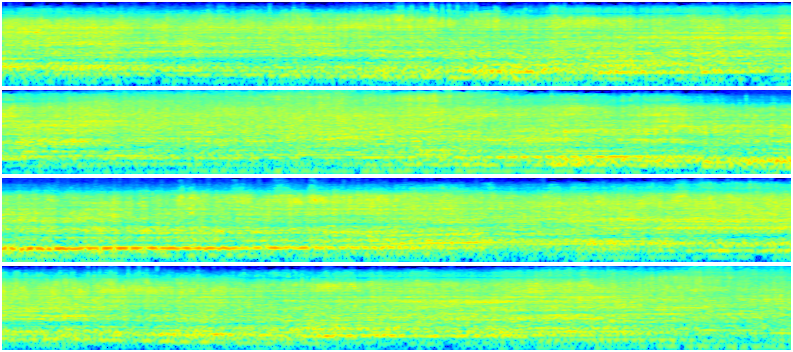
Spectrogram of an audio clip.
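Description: A field of hobby stock race cars running at speed around a paved oval, their engines making a continuous loud drone that swells and eases as the cars pass, strongest around the middle.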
